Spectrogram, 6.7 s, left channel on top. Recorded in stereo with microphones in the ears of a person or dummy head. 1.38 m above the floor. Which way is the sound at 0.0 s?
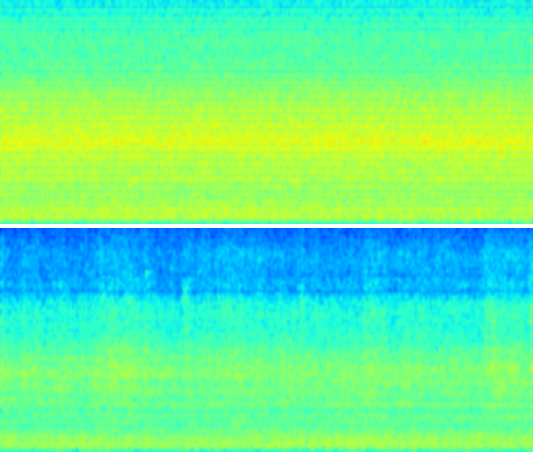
70° left (ahead or behind).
